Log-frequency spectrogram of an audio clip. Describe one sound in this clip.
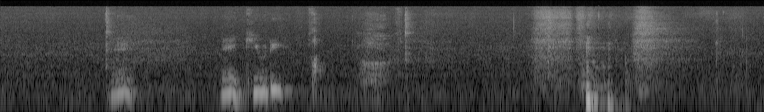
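A newborn baby fusses quietly.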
